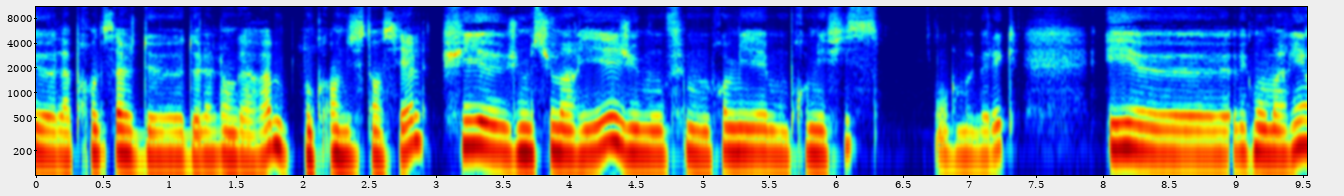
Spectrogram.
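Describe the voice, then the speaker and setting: A young adult woman, appearing as a podcast guest, tells her story casually, hesitating and repeating words for emphasis. Her voice is lowish and warm, recorded with studio quality and no room sound.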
